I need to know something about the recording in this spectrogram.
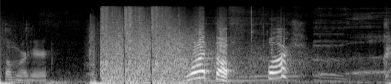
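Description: Loud gunshots ring out.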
